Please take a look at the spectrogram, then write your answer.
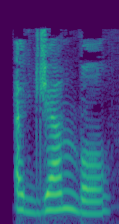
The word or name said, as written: ajumble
